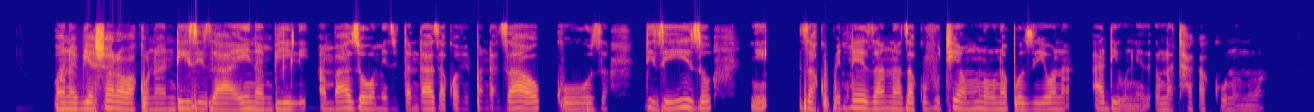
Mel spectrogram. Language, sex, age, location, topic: Swahili, female, 18-24, Kisii, agriculture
